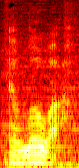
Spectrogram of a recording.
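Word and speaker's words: אלוה: of the Bible Elohim in the singular it's pronounced eloa but here in the Aramaic we can see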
